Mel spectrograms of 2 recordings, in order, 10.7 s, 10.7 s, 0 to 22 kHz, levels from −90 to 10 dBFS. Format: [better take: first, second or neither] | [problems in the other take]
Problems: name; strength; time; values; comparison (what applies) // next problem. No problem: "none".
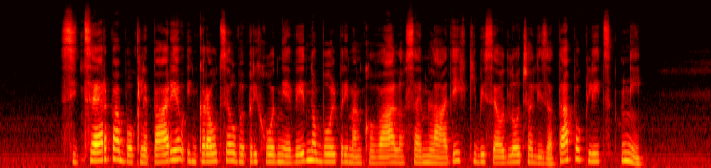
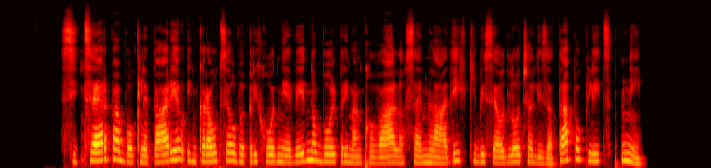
first | noise reduction (neural mask model Resemble Enhance denoiser)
